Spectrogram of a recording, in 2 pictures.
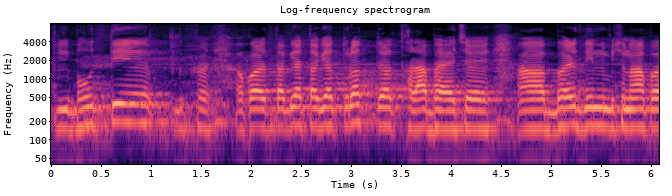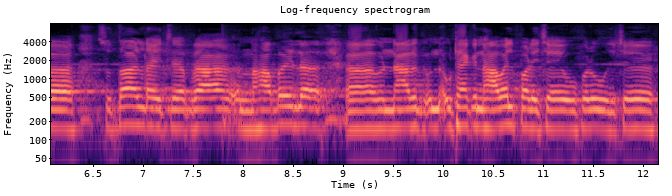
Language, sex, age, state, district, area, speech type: Maithili, male, 18-30, Bihar, Purnia, rural, spontaneous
